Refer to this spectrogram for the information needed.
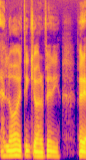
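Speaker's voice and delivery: unsure, amateur attempt at a French accent. Retelling what a girl said when she came up at work: attempted french accent. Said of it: "I don't know how to do a French accent".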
